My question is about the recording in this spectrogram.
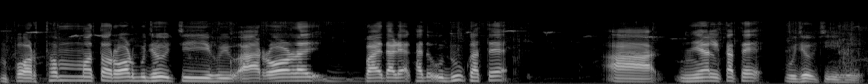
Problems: background sounds at intervals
